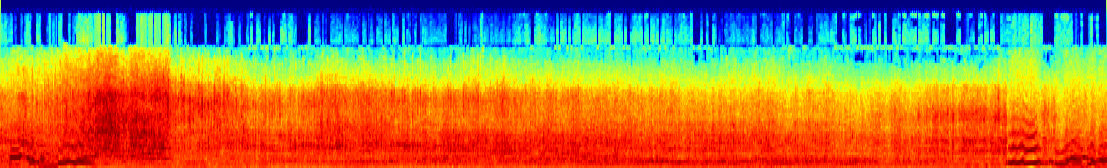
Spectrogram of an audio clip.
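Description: Pure stock race cars roar around a short oval track in a steady, loud engine drone with passing pitch sweeps, while an announcer talks over the action.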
